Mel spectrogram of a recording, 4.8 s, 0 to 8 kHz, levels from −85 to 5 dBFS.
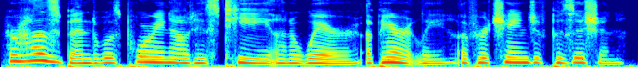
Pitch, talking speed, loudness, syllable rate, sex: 205 Hz, 175 wpm, -17 LUFS, 5.6 syllables/s, female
